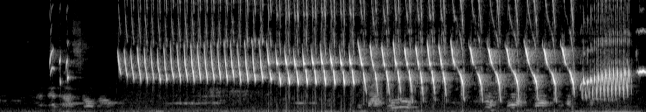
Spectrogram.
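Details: Canary singing as a lure for teaching a young bird: a few soft notes, then a long rapid trill of buzzy repeated notes that slows into separate descending chips, ending in a brief burry note.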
